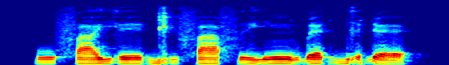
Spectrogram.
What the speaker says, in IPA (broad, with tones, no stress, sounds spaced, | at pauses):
u˨ f a˨˦ j eː˨ ɡ i˨ f a˨ f ɪ˨ j ĩ˦˨ ɓ ɛ˦ ɡ͡b ɪ˦ ɗ ɛ˨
